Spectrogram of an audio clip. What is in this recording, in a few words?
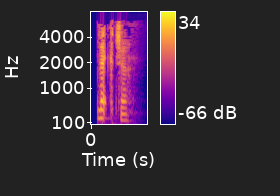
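"lecture", British English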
